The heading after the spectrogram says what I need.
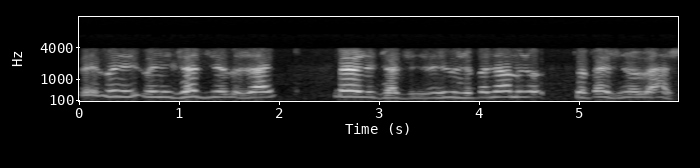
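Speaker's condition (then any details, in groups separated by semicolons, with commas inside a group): Throat cancer; speech impediment, sounds like a very unique accent, may be hard to understand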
